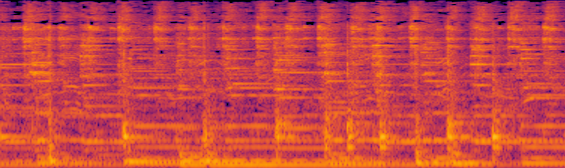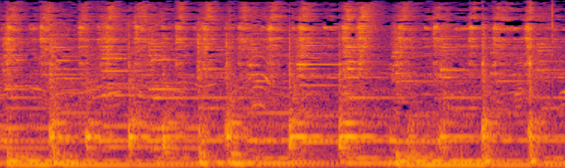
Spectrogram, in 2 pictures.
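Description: Jaranan gamelan music: a busy rhythm of drums and struck percussion over repeated pitched metal notes, with deep booming low strokes.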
